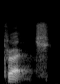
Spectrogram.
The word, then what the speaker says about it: trash: Can you pick up the trash? Trash. Trash. Can you pick up? The trash. The Pronounce it? trash. No, usted me pronuncia la Trash. CH. Tiene que ser SH. Trash.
